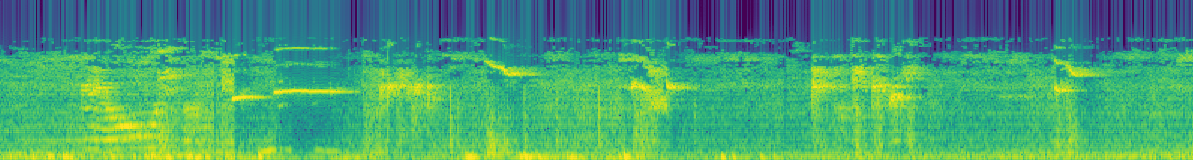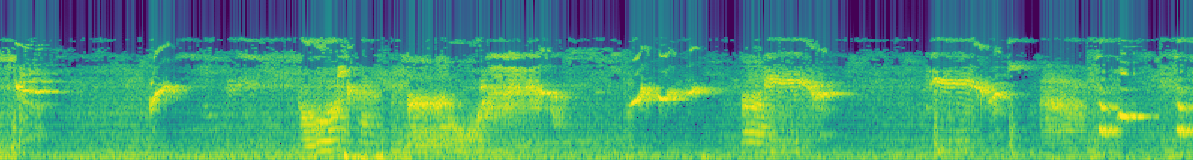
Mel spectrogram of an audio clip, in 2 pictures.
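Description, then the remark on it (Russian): Parrots chatter back and forth with each other in Russian words, trading squawky, speech-like phrases and sharp whistles in a steady, overlapping stream for the whole stretch. “И они между собой разговаривали и общались по-русски, по-человечески.”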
